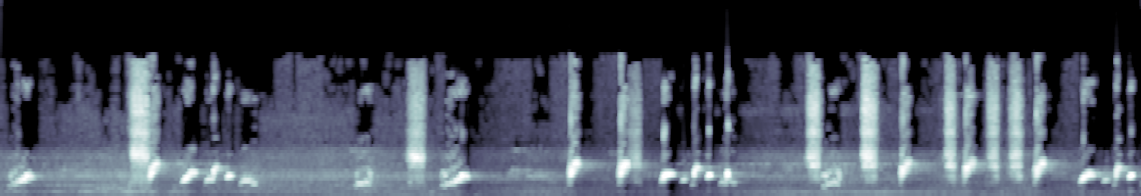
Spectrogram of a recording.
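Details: A red-whiskered bulbul gives a lively run of short whistled notes, many rising then falling, about three per second in uneven bursts, with scattered sharp clicks.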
